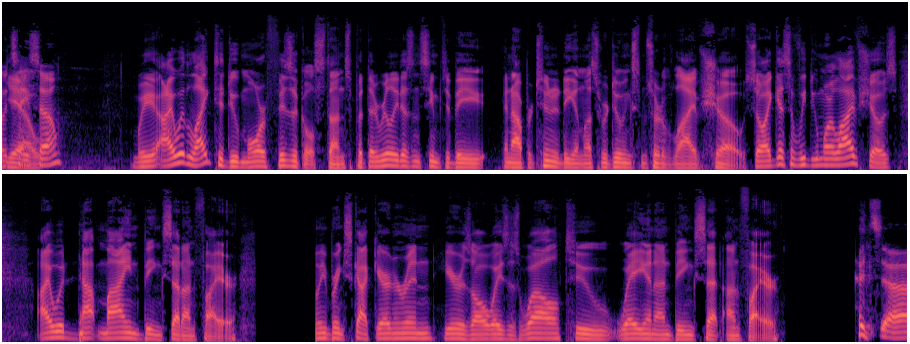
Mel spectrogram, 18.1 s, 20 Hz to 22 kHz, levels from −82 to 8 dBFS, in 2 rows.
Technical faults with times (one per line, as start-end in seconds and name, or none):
11.90-12.20 clipped start after a pause
17.29-17.59 clipped start after a pause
